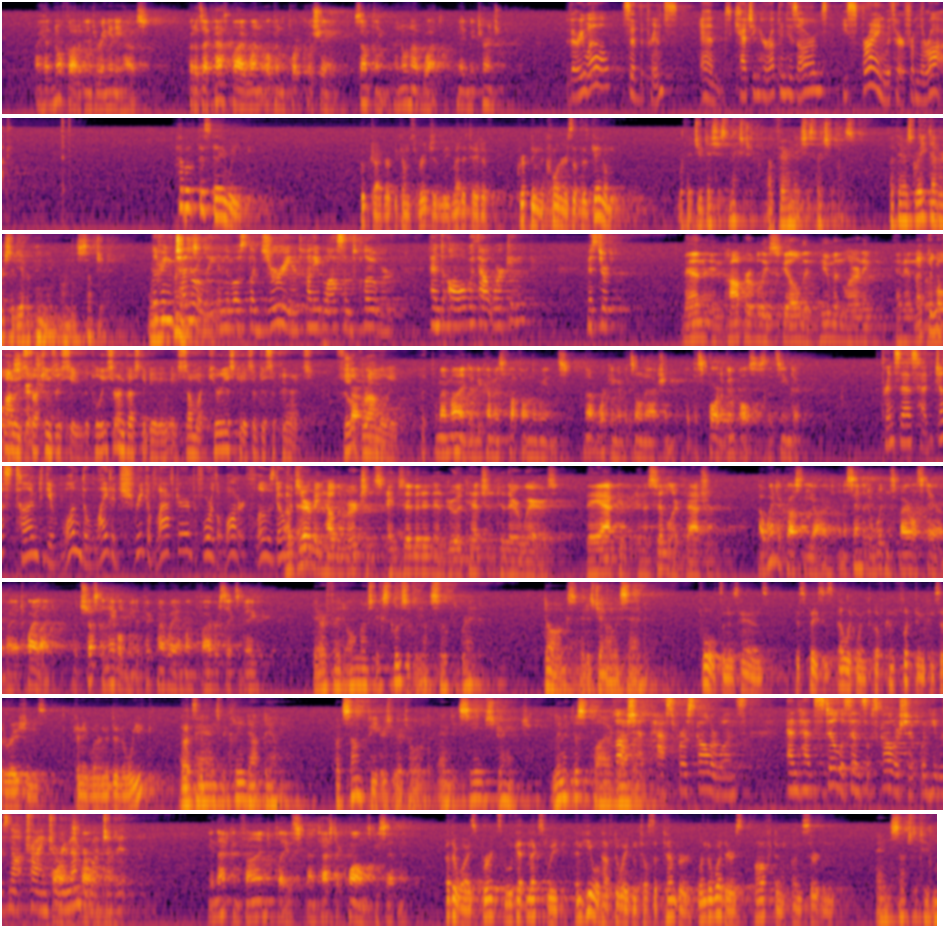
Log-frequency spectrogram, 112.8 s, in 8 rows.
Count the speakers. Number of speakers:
7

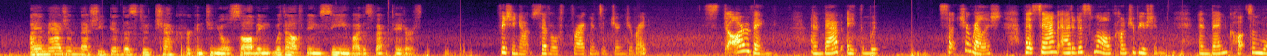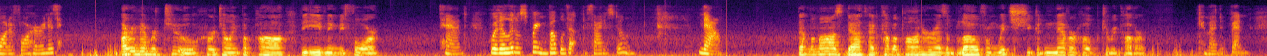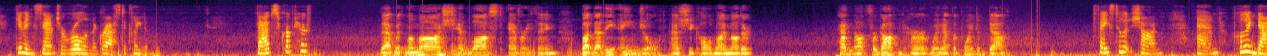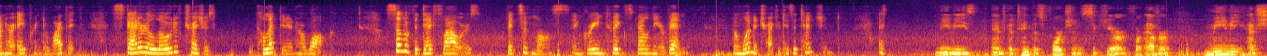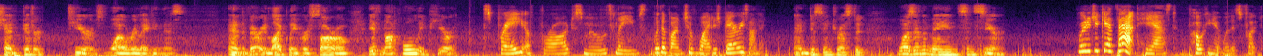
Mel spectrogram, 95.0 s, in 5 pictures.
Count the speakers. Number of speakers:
2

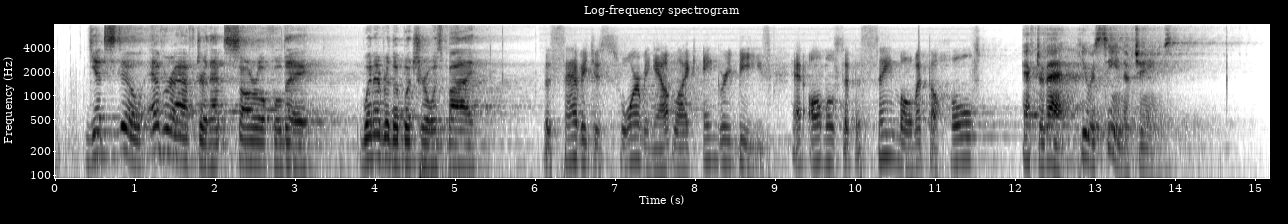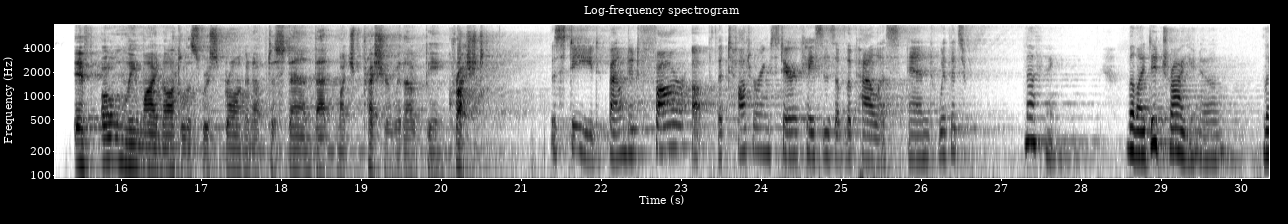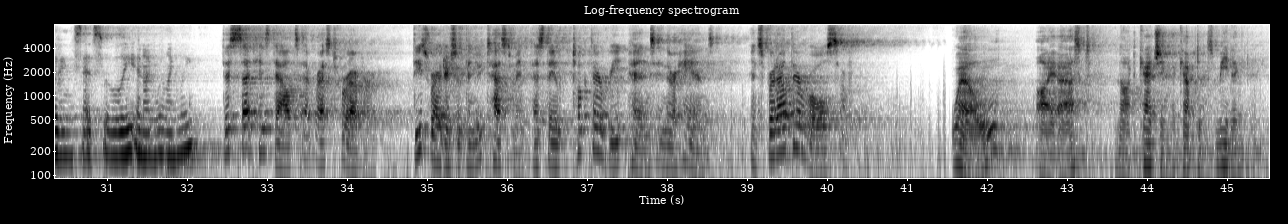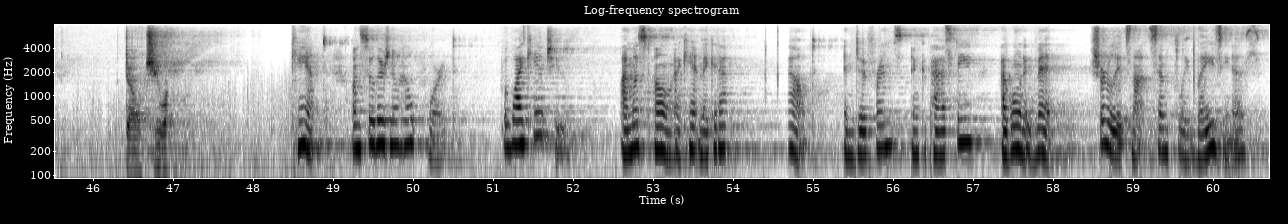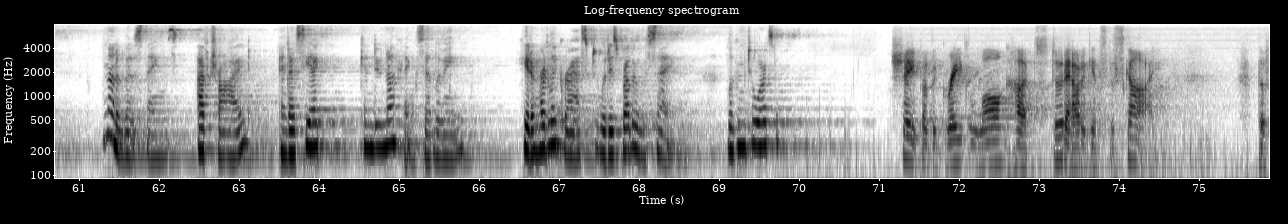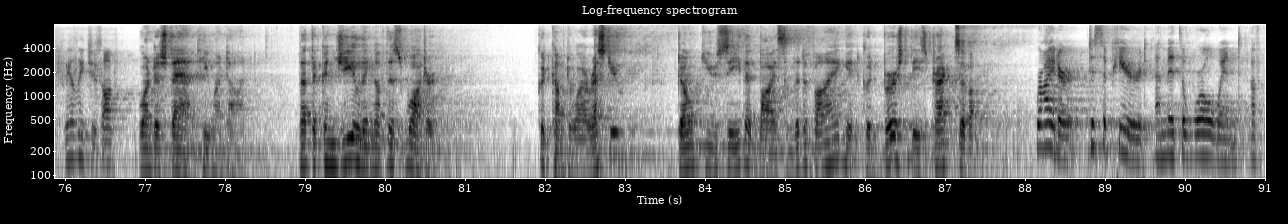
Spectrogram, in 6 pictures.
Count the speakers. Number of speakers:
6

